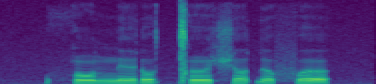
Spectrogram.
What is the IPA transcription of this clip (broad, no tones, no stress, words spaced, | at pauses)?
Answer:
θɔ̃nɪ ɾʊǀə̃ ʃʌɗəfə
